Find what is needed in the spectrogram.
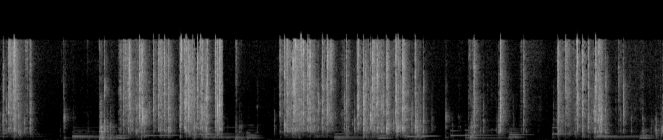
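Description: Plastic pouch crinkling and strawberries dropping and clattering into a plastic blender bottle, in several bursts of rustling and clicks, over soft background music.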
